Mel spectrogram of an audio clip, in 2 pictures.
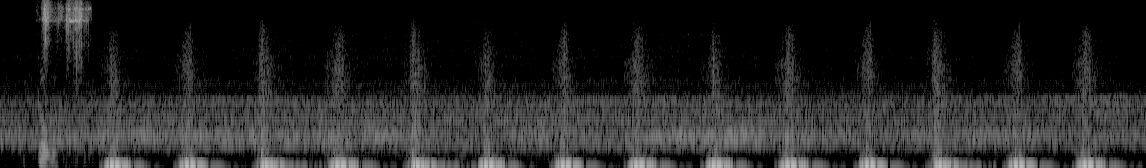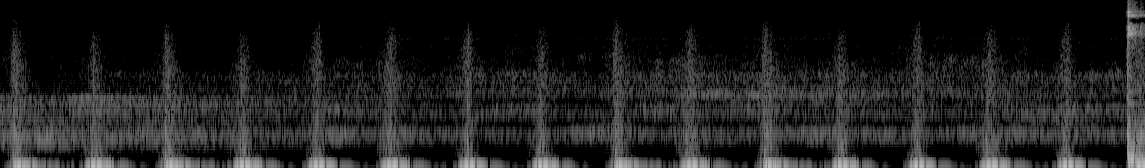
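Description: Large wings flap with heavy, regular whooshing beats.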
